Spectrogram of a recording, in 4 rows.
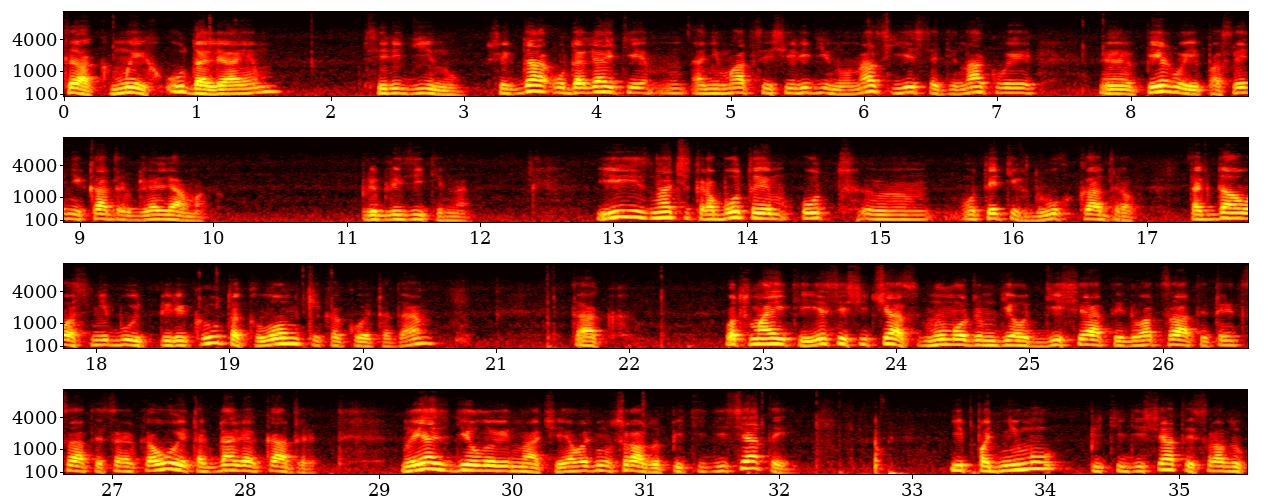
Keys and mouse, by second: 0.7-1.3 drag, 2.2 Delete, 6.3 click, 7.9 click, 19.0 click, 19.9 click, 21.7-22.5 shift+middle drag, 31.0 middle click, 32.2-32.7 shift+middle drag, 33.7 g.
